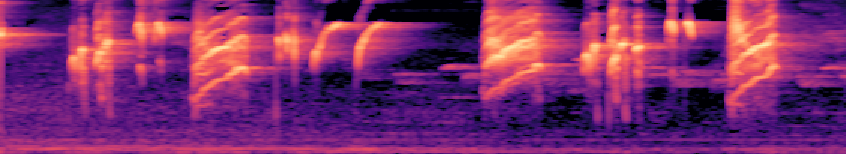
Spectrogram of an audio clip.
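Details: Long-tailed shrike in full, energetic song with long bursts, kept as a tutor recording for other shrikes: a rapid mix of high chirps, rising sweeps and harsh buzzy notes in dense clusters with short pauses between them.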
